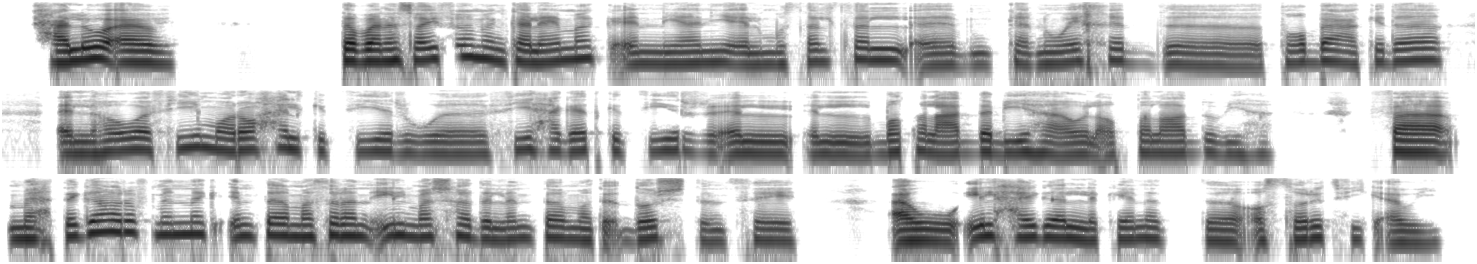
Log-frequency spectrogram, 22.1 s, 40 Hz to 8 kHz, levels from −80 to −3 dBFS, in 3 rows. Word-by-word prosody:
حلو 195 +5 +7
أوي. 180 -4 +5 0.8
طب 200 -1 +8
أنا 195 0 +7
شايفة 220 +5 +2
من 230 -4 +2
كلامك 200 +5 +1
إن 170 0 -2
يعني 175 0 -1
المسلسل 190 +5 -2
آآ، 155 +1 -5
كان 165 -1 -5
واخد 180 -1 -4 0.6
طابع 185 0 -1
كده 200 +4 -2 0.4
اللي 150 +1 +1
هو 180 +4 +2
في 205 +4 -4
مراحل 195 +1 +1
كتير 170 -1 -6
وفي 150 +4 -4
حاجات 175 0 -2
كتير 175 0 -6
ال 150 0 -2
البطل 150 +3 -2
عدّى 150 +3 +2
بيها 155 -1 -3
أو 140 - -1
الأبطال 145 +3 -4
عدّوا 155 +1 -3
بيها. 145 0 -11 0.5
فمحتاجة 175 - +2
أعرف 265 -2 +3
منّك 235 +1 +1
أنت 205 +2 0
مثلًا 215 0 +2
إيه 190 - -1
المشهد 200 -2 0
اللي 170 -1 0
أنت 180 +1 -4
ما 175 -3 +1
تقدرش 170 +3 -1
تنساه 155 +1 -5 0.5
أو 155 -1 +5
إيه 190 - +3
الحاجة 195 -2 +2
اللي 175 -3 +2
كانت 175 0 -3 0.2
أثّرِت 165 +4 -1
فيك 170 -3 -11
أوي؟ 140 0 -4
175 Hz, 140 wpm, -23 LUFS, 155-195 Hz, 0.8 s, طب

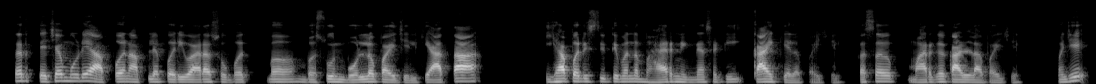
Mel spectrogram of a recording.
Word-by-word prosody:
तर 160 0 +1
त्याच्यामुळे 160 +3 0
आपण 130 -3 +3
आपल्या 120 0 -1
परिवारासोबत 115 -1 0 0.3
अ, 120 0 -1 0.2
बसून 110 +2 -3
बोललं 110 +4 +1
पाहिजे, 100 -2 -2
की - - -4
आता 140 +8 +6 0.8
या 135 +1 +8
परिस्थितीमधून 135 -1 -2
बाहेर 110 +2 -1
निघण्यासाठी 115 +1 -7
काय 120 +1 +6
केलं 100 -2 -6
पाहिजे? 90 0 -17 0.2
कसं 135 +5 -1 0.2
मार्ग 110 +3 -1
काढला 110 -2 +4
पाहिजे? 95 0 -11 0.4
म्हणजे 155 +12 -2
115 Hz, 125 wpm, -23 LUFS, 110-130 Hz, 0.8 s, या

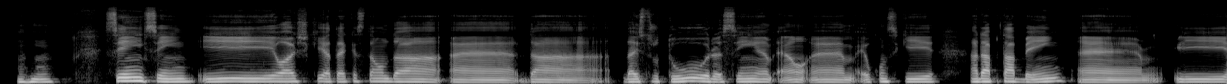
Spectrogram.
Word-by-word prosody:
Uhum. 120 0 -1 0.5
Sim, 160 +1 +5
sim, 135 -3 +2
e 135 +1 +3
eu 135 -1 +2
acho 135 +1 -1
que 140 +1 -6
até 130 0 -1
a - - -2
questão 140 0 -3
da, 125 -3 0
eh, 105 -3 -1
da 105 -4 -3 0.2
da 125 +1 +1
estrutura, 130 +2 +1
assim, 130 +2 0
eh, 120 -1 0
é 100 +1 -3
um 110 0 0
eh, 110 +1 -1 0.2
eu 110 - -2
consegui 125 0 -1 0.3
adaptar 130 +1 +2
bem. 130 +6 0 1.1
E 120 0 0
125 Hz, 120 wpm, -22 LUFS, 115-135 Hz, 1.1 s, Sim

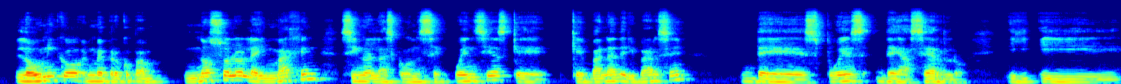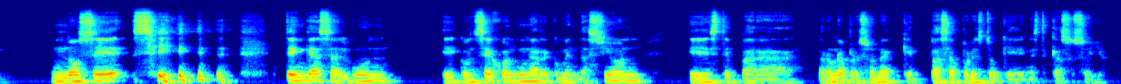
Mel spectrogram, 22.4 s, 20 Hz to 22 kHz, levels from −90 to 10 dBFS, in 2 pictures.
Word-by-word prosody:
lo 120 -2 +9
único 150 +4 +5
me 120 0 +3
preocupan, 110 -2 -3 0.2
no 115 +7 0
solo 165 +1 +4
la 140 - +3
imagen, 150 - -2
sino 120 -2 0
las 105 -1 -2
consecuencias 110 +10 0
que 95 - -5 0.2
que 110 - -3
van 110 +3 -3
a 125 - +1
derivarse 125 - -2 0.5
después 110 +2 +1
de 110 -4 -2
hacerlo. 95 -1 -2 0.4
Y 105 -1 -8
y 100 -4 -6 0.5
no 120 +1 +4
sé 130 +4 +4
si - - +4 0.9
tengas 130 +2 +4
algún, 120 +1 -1 0.4
eh, 105 0 -5
consejo, 105 +6 0
alguna 120 0 +2
recomendación, 120 +3 -2 0.3
este, 105 -1 -1
para 90 -5 -9
para 100 0 -6
una 115 +1 +1
persona 105 0 -3
que 95 - -8
pasa 110 +4 -3
por 105 0 -3
esto, 105 +3 -4
que 90 -4 -10
en 90 - -15
este 95 0 -15
caso - - -9
soy - - -8
yo. 85 -1 -23
110 Hz, 120 wpm, -24 LUFS, 100-120 Hz, 0.9 s, lo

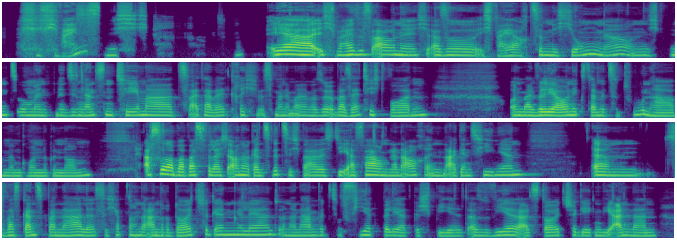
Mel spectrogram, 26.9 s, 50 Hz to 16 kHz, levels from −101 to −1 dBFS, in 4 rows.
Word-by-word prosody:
Ich - - -2 0.2
ich - - -8
weiß 295 - -1
es 410 - 0
nicht. 180 -1 -3 1.2
Ja. 215 -1 +9
Ich 200 - 0
weiß 205 +3 +3
es 215 0 0
auch 215 0 +3
nicht. 190 -2 -1
Also, 185 -1 0
ich - - -2
war 145 - -4
ja 165 +2 -1
auch - - -11
ziemlich 180 -3 -2
jung, 210 +5 -1
ne? 205 +5 -3
Und 180 -2 -7
ich 175 0 -8
finde 190 -1 -5
so 180 -2 -1
mit 175 -1 -5
mit 170 -2 -5
diesem 175 0 -3
ganzen 185 +2 0
Thema 185 -1 0
„Zweiter 175 -2 -1
Weltkrieg“ 180 +2 -7
ist - - -6
man 175 - -5
immer - - -5
immer 170 -1 -6
so 175 +1 -2
übersättigt 180 +4 -3
worden. 175 +6 -3 0.8
Und 180 - 0
man 175 -1 +2
will 180 +1 +5
ja 170 -1 +7
auch - - +4
nix 190 +1 -1
damit 175 0 -2
zu 170 0 -4
tun 210 -2 -3
haben, 155 0 -3
im 155 0 -5
Grunde 155 0 -5
genommen. 155 +4 -6 0.5
Ach - - +7
so, 250 - +9
aber 185 -5 +6
was 190 0 +7
vielleicht 180 -2 +1
auch - - +3
noch 195 -1 +2
ganz 165 -1 +2
witzig 195 -3 -1
war, - - -2
habe 175 0 0
ich 170 0 -5
die 180 0 -2
Erfahrung 185 +1 +4
dann 170 0 -2
auch 190 +1 +1
in 170 - -4
Argentinien, 190 +4 -2 0.6
ähm, 180 +5 0
so 165 - -6
was 175 0 -1
ganz 175 +5 +2
Banales. 170 +1 -1
Ich 165 - -9
habe 190 - -8
noch 185 - -4
'ne 170 -1 -2
andere 170 -1 -2
Deutsche 175 +7 -2
kennengelernt. 205 0 -1
Und - - -8
dann 170 0 -5
haben 175 0 -2
wir 180 - -8
zu 180 +1 -9
4 195 0 -3
Billiard 170 -3 -3
gespielt. 160 -1 -6
Also, 165 -2 -4
wir 190 +1 +1
als 170 - +1
Deutsche 170 +2 -2
gegen 165 0 -5
die 165 +1 0
anderen. 165 -1 0
180 Hz, 210 wpm, -24 LUFS, 170-190 Hz, 1.2 s, Ja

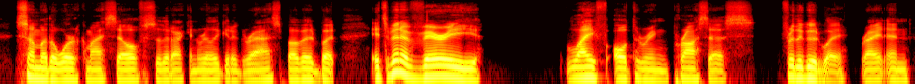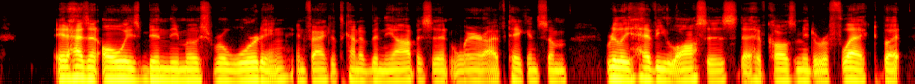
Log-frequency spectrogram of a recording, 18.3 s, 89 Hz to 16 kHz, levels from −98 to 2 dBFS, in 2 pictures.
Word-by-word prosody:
some 130 -4 +1
of 115 - +3
the 115 - +4
work 115 0 +2
myself 110 0 -1
so 110 - -7
that 110 0 -1
I 110 - -1
can 105 -1 -8
really 110 0 -1
get 105 0 -5
a - - -3
grasp 105 +4 -4
of 110 0 +1
it. 115 -4 +1
But - - 0 0.3
it's 130 +1 0
been 190 +5 +7
a 160 - +8
very 130 -3 +7 0.9
life-altering 120 -4 +1
process 115 -3 -3 0.3
for 140 - +1
the 130 -1 +4
good 125 -3 +5
way. 100 +3 -2
Right, 115 +1 -1
and 110 -2 -4 0.6
it 130 0 +1
hasn't 125 -2 +3
always 120 -2 +3
been 120 0 -1
the 115 0 -1
most 115 0 -3
rewarding. 115 +2 -1
In 105 - -7
fact, 110 0 -5
it's 100 - -14
kind 110 -2 -7
of 105 - -7
been 110 -1 -5
the 105 +1 -4
opposite 110 -1 -5
where 105 +2 -6
I've 110 - -6
taken 110 -1 -6
some 105 0 -7 0.4
really 125 -2 +5
heavy 120 -1 -1
losses 110 0 -3
that - - -4
have 105 - -8
caused 110 0 -3
me 110 -1 -3
to 100 - -7
reflect. 110 +2 0
But - - -1
115 Hz, 185 wpm, -22 LUFS, 110-120 Hz, 0.9 s, a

